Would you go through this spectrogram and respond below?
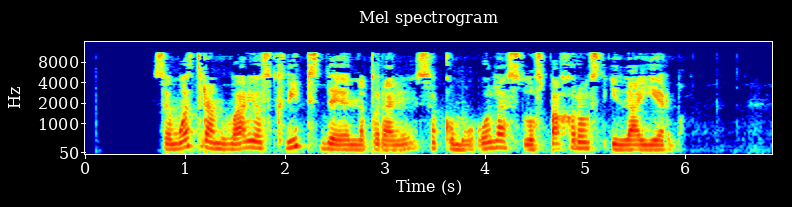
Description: pá‧ja‧ros
/ˈpaxaɾos/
